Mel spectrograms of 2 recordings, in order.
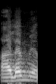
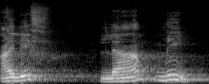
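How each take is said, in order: First: The letters are read as one short word. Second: Each letter is spoken by its full name. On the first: The letters form an ordinary word. "അലം അക്ഷരങ്ങളെയാണ് വായിക്കുന്നത്" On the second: The letters stand alone as separate letters. "ഇവിടെ നമ്മൾ അക്ഷരങ്ങളുടെ പേരാണ് വായിക്കുന്നത്"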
